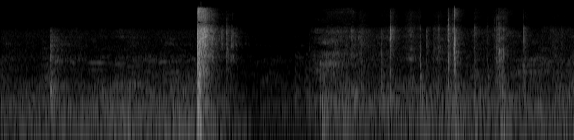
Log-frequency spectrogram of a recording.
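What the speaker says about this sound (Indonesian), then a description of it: "Tembakan kedua, sekarang tembakan ketiga." A single sharp crack of an MkII air rifle firing during an accuracy test, loud and close, followed by silence and then a run of lighter clicks and taps.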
